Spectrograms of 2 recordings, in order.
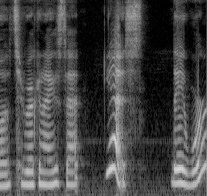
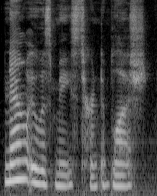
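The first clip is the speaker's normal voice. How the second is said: ordinary delivery, nothing marked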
